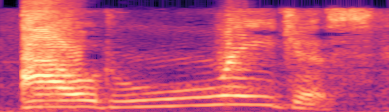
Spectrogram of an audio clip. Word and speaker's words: outrageous: Outrageous, 3 syllables. First syllable has the ow sound followed by an R. Outrageous.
